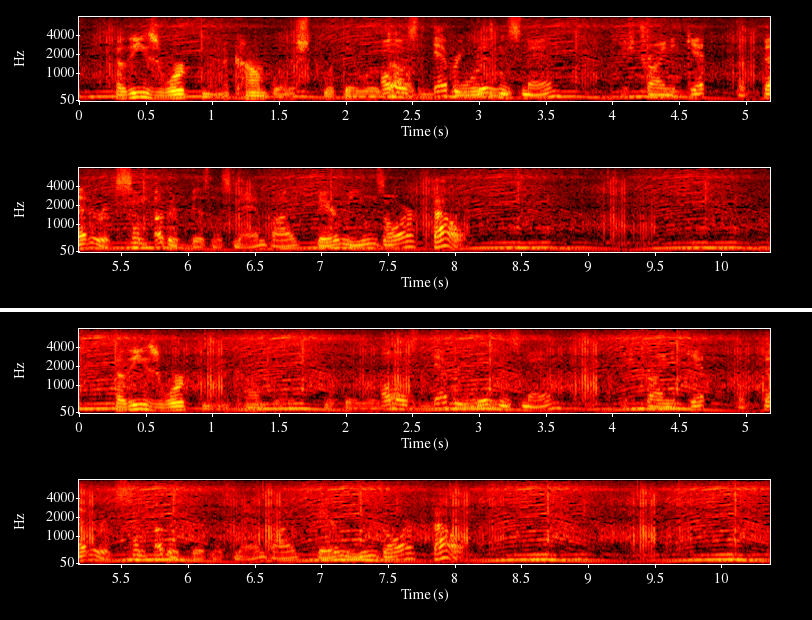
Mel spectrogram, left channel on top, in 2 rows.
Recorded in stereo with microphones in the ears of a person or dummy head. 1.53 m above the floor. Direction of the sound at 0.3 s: 20° right (ahead or behind).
